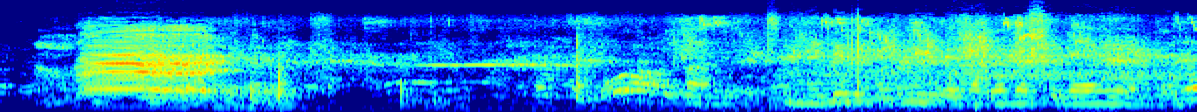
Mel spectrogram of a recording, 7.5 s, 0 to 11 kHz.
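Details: Nili-Ravi buffalo offered for sale in Pakistan, recorded 5 February 2022: a loud harmonic bellow in the first second, then Punjabi speech from men describing the animal, with more low lowing underneath.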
